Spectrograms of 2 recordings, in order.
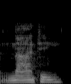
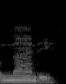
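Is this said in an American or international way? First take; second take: international; American. First: It is said in the common international way. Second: It is said in a typically American way. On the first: "which is the common pronunciation around the world" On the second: "Then us Americans come in and we go ninety"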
